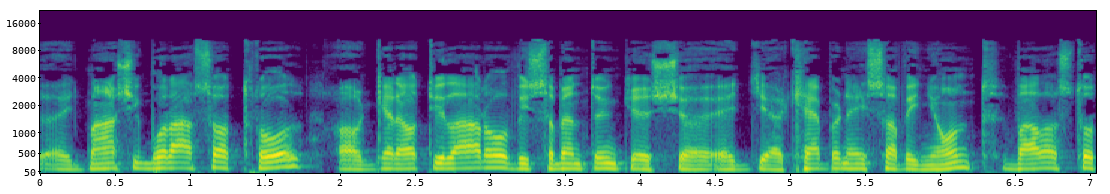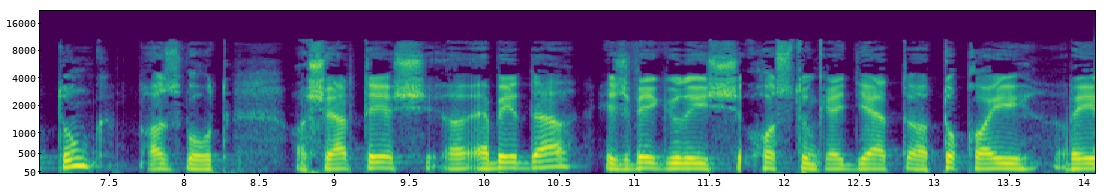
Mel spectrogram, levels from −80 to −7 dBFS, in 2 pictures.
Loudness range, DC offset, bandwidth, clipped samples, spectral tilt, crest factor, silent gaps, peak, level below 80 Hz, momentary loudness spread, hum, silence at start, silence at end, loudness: 2 LU; under 0.1%; 11 kHz; under 0.1%; -4.5 dB/octave; 14 dB; none; 0 dBFS; -44 dBFS; 6 LU; none; 0 s; 0 s; -14 LUFS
